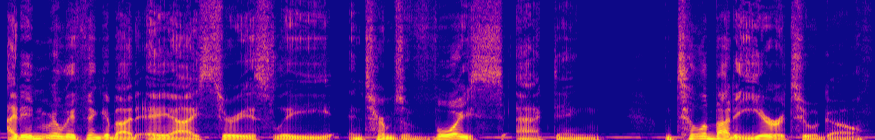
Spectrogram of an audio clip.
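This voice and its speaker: Deep gravelly-voiced man, dry studio sound. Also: sing-song, moderate pace, soft background music. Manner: slips in and out of character voices. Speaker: voice actor. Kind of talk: reflective podcast monologue.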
